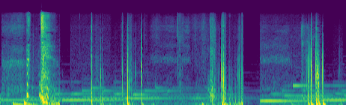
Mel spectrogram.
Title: Covid sneezes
